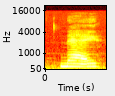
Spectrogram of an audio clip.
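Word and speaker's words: née: Nay, and I know that's how you say it.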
